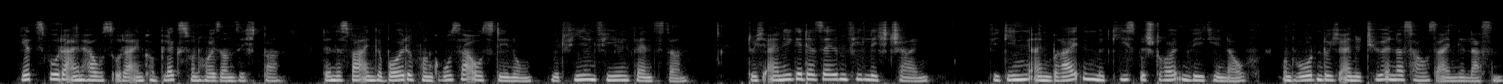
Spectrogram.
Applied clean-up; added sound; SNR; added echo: none; none; none; none.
